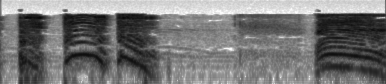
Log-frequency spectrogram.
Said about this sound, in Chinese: 正在这个时候，敦斯里一副煞有介事的清了清嗓子。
